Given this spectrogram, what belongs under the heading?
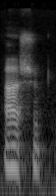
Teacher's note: La combinación CH no se pronuncia como ch, como en español, es más bien como sh, como SH en inglés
